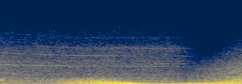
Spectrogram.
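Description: Jet fighter flyby: a low jet-engine roar that swells about half a second in, is loudest around the second mark, and turns duller near the end.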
